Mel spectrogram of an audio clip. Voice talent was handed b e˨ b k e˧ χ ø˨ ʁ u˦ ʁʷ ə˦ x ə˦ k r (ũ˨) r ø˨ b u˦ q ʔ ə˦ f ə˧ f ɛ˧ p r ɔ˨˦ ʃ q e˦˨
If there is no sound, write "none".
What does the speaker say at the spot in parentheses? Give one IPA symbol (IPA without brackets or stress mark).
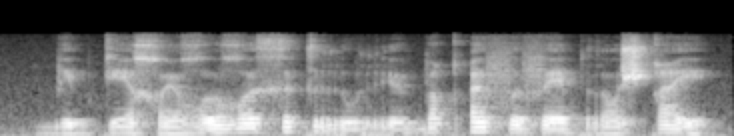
u˨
